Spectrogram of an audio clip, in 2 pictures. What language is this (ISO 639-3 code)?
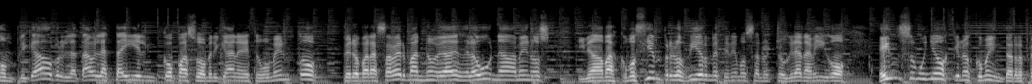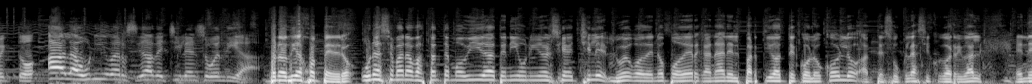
spa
